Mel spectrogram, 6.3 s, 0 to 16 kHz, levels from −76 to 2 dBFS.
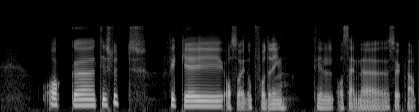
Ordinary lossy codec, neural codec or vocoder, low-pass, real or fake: none; none; 7.2 kHz; real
